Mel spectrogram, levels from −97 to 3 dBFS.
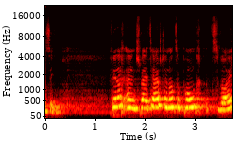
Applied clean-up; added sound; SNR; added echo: none; none; none; reverberation time 0.4 s.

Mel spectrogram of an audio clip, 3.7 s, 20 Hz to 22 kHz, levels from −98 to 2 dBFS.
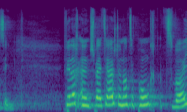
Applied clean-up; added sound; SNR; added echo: none; none; none; none.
